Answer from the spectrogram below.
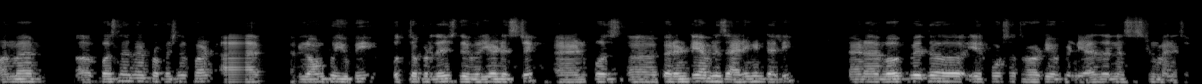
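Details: Adult male speaker; fluent speech.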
